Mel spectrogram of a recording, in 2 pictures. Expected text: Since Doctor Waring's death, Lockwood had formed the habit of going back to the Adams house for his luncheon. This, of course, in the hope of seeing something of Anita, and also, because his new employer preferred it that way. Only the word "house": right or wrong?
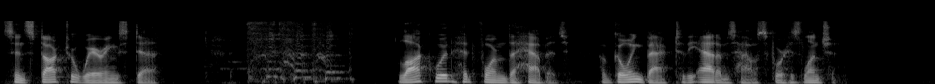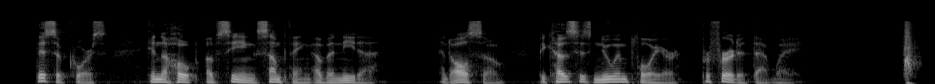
right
